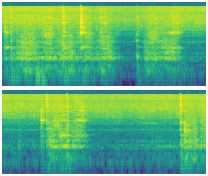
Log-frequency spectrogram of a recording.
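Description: Steel ladle stirring liquid in an aluminium pressure-cooker pot, scraping and clinking against the metal sides in several short bouts with pauses between.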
